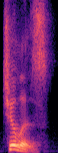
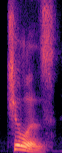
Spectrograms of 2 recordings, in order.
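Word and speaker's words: Chiliz: their magic the next one is hard to pronounce chillas chillas c h i c-h-i-l-i-z or c-h-i-l-i-z if you're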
